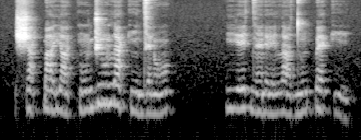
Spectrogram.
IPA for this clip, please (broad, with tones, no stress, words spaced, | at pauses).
ʃa˧k͡pa˧ja˨ kũ˨˦d͡ʒũ˦ la˧kĩ˨dɛ˨ɾɔ̃˨˦ | je˧dɛ̃˨ɾe˨ la˨dũ˨˦k͡pɛ˧ki˨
